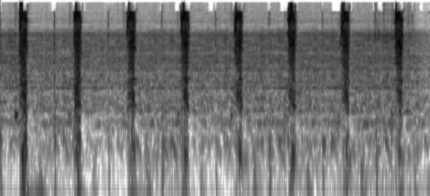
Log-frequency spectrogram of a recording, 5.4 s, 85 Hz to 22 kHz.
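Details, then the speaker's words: 2006 Kia Sedona 3.8L V6 compression test: sharp hissing puffs about 90 a minute, mist blowing from the adjacent cylinder, head gasket blown between cylinders after a broken heater hose T fitting; no overheat shown. "And, you know, with the compression checker in here, we got this cylinder sealed, and we're blowing mist up out of the adjacent one. So that's telling me that the head gasket is blown between cylinders."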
